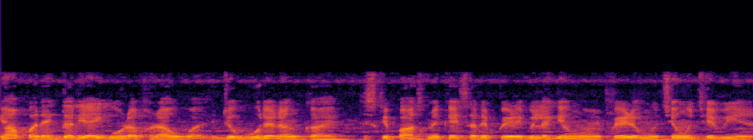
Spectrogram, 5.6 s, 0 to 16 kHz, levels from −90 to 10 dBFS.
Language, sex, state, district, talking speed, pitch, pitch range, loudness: Hindi, male, Jharkhand, Jamtara, 295 wpm, 125 Hz, 115-130 Hz, -15 LUFS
